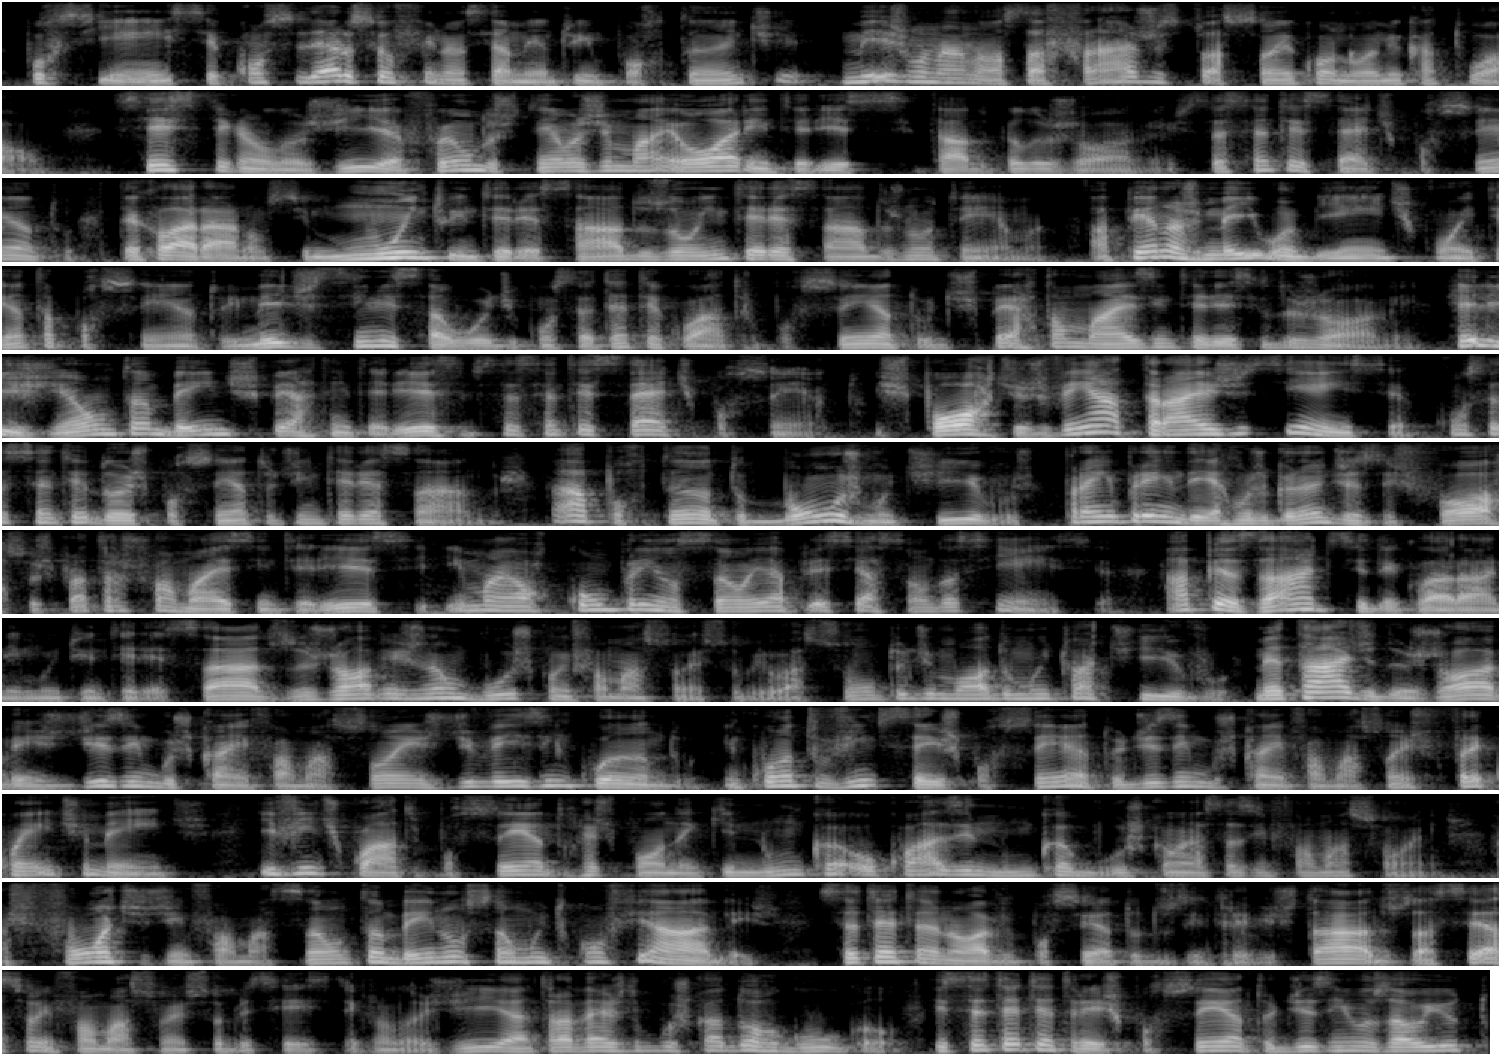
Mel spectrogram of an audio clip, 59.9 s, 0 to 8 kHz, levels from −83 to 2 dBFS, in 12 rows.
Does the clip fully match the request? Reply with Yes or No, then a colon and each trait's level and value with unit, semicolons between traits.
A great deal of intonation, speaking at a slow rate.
No: wide, 6.7 semitones; average, 160 wpm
